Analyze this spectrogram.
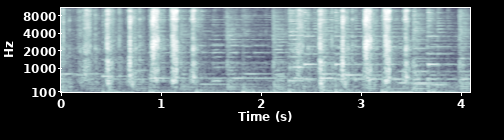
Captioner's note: bread crunching; upbeat Italian music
